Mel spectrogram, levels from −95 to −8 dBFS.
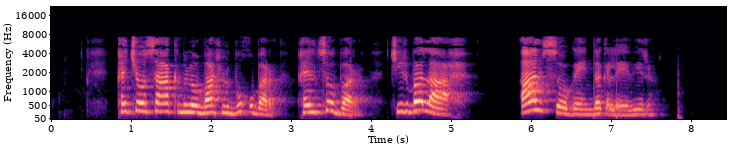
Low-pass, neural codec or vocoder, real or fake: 7.2 kHz; none; real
